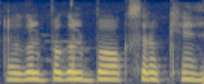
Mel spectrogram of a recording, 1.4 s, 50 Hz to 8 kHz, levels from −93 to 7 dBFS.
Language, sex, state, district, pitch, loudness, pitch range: Hindi, female, Jharkhand, Deoghar, 235 Hz, -15 LUFS, 230-240 Hz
